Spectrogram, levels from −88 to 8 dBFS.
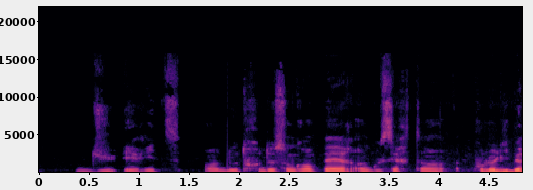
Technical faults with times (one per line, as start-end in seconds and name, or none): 1.89 microphone volume stepped up
4.05 microphone volume stepped up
